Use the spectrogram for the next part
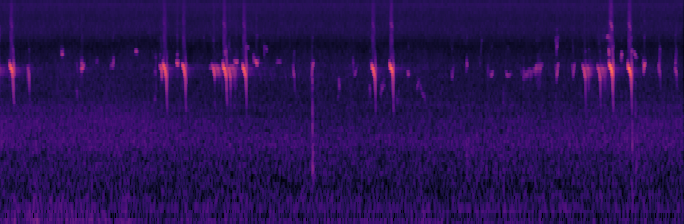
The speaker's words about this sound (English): Here they come. Now they're perched in the pine tree right above the where we're going to set up a net here. Stop. Wild birds.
